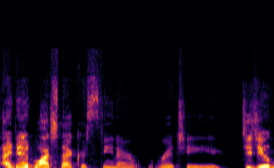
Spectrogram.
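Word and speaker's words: Ricci: the christina richie or how do you say your last name richie what does she i think it's reachy technically but i think adams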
